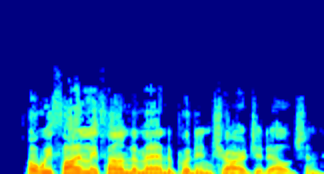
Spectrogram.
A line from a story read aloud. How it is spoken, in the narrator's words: he said, forcing his voice to sound confident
